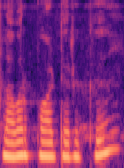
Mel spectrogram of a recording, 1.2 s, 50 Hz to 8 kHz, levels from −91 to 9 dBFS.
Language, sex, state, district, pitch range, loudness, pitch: Tamil, female, Tamil Nadu, Kanyakumari, 200-220 Hz, -13 LUFS, 205 Hz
